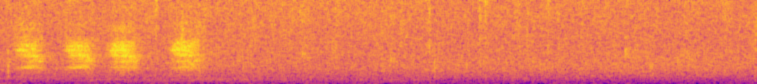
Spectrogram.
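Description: Steady rain falling, an even hiss, with four short louder swells of hiss in the first second and a half.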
